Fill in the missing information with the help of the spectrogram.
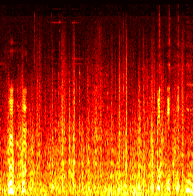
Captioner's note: chuckles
